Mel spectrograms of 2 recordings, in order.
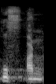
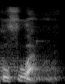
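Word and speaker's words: كفؤًا: Harusnya qiraah masyhurah itu walam yakullahu kuf'an ahad bil hamzah. Dan rata-rata qiraah sab'ah bacanya qurra sab'ah bacanya walam yakullahu kuf'an ahad. Bukan kufuan. Tapi orang Quraisy itu yubaddilunal hamzata wawan ba'da dhammi.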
